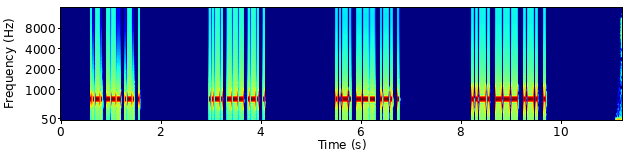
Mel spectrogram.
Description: Morse code, heard as a keyed tone, about 36 wpm, 700 Hz. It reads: FORE FORE FORE FORE
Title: Speed-Racing Prefixes and Suffixes 30wpm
